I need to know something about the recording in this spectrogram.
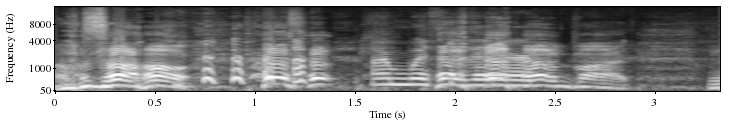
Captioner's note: laughter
